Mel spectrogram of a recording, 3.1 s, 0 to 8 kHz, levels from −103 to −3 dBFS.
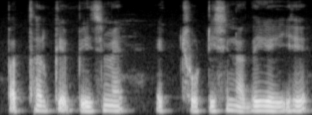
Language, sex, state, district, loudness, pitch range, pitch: Hindi, male, Odisha, Khordha, -21 LUFS, 115-125 Hz, 120 Hz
